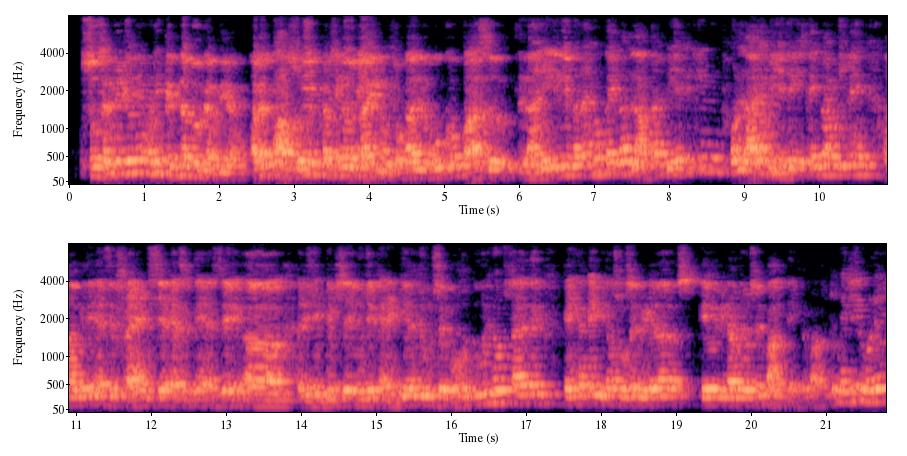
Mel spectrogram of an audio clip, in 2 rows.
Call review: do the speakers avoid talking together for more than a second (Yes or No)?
No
